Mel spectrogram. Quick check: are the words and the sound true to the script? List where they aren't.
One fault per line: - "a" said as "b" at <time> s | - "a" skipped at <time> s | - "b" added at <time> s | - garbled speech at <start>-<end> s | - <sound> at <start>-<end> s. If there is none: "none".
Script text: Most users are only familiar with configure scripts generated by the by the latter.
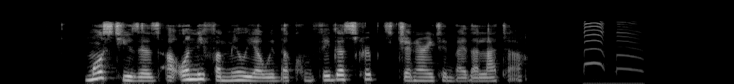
- "the" added at 2.8 s
- "by the" skipped at 4.8 s
- squeak at 5.8-6.5 s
